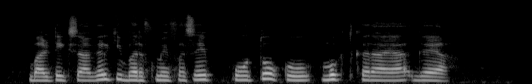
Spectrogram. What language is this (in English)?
Hindi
